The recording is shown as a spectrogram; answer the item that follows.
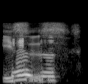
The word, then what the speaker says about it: Jesus: a carpenter that's right Jesus doesn't start with a G no it doesn't but it sounds like Jesus what's up with that well it's actually not being pronounced correct uh it it should be isus actually a man I'm no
